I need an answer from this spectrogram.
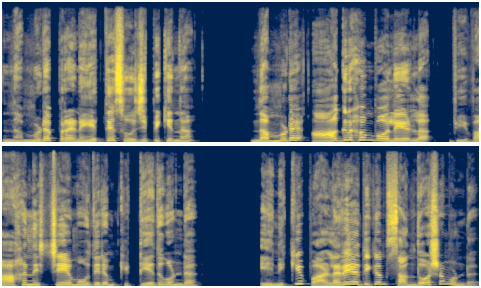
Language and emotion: Malayalam, happy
